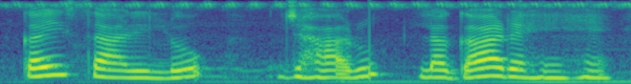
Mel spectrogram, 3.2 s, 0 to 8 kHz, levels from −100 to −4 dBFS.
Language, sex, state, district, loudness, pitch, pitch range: Hindi, female, West Bengal, Alipurduar, -17 LUFS, 260 Hz, 250-285 Hz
